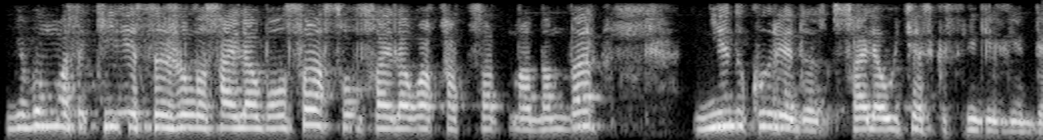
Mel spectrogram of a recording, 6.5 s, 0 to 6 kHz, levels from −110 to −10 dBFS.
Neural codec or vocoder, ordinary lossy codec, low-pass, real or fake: none; none; 5.4 kHz; real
